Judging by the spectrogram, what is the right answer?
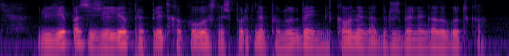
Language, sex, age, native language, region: Slovenian, male, 18-29, Slovenian, Drava region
